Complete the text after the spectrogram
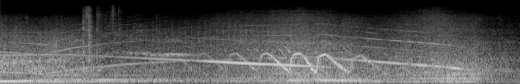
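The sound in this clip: Wailing and yelping sirens from several sheriff's office vehicles speeding away. They are loud and continuous, with pitch sweeping up and down in fast wavering cycles over a low, steady rumble.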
